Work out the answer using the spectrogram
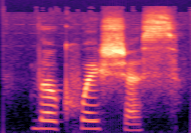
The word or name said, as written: loquacious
